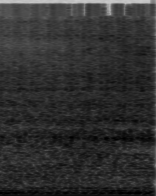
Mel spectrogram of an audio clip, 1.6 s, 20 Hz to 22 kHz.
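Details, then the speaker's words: One-owner 2003 Ford F-350 Super Duty Lariat 7.3L Powerstroke turbo diesel, 93,176 miles, engine bay: deep, steady diesel clatter at idle with an even beat, no misses or knocks; runs strong and smooth, normal idle. "Engine runs very strong, sounds very smooth."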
